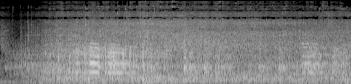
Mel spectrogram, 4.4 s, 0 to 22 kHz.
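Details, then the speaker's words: Lionel 6200 turbine 6-8404 model locomotive motor on track: steady electric whirring that swells and settles, engine runs beautifully and free-running; tender's Sound of Steam separately faulty from an electrical short. "Well, the engine runs beautifully."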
